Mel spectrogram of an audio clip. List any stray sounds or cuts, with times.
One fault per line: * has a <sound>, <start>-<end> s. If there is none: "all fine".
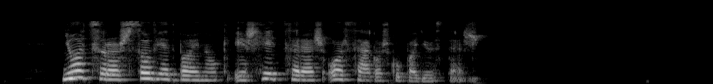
all fine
